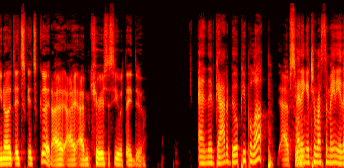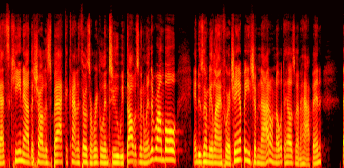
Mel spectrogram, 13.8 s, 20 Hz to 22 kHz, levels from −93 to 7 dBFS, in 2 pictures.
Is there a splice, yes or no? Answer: no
